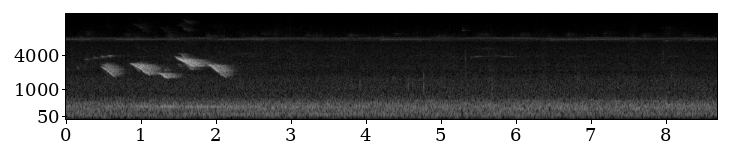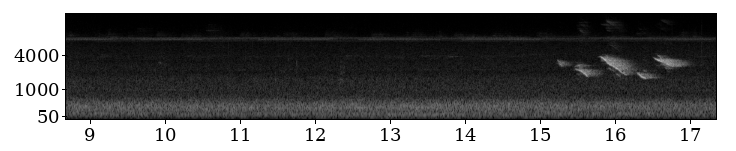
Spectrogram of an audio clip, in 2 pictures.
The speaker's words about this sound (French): le Saltator à bec.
